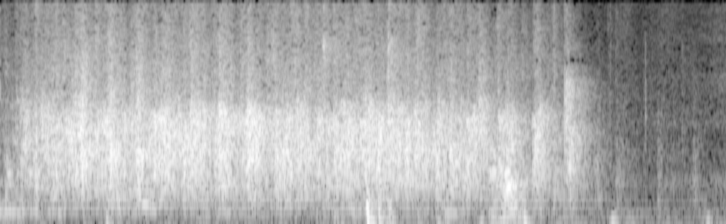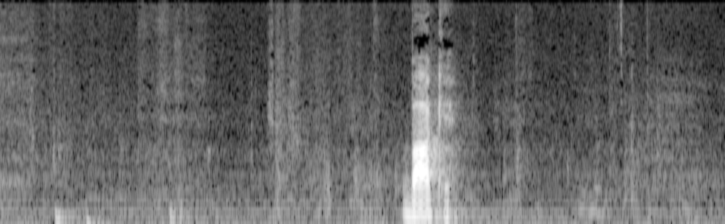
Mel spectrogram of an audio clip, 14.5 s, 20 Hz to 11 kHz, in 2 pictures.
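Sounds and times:
audience applause: 0.0 - 6.1
speech: 11.4 - 11.9.

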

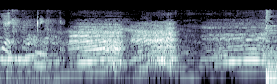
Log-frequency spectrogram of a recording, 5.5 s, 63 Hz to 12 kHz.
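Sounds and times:
speech: 0.2 - 2.5
cow mooing: 1.3 - 5.4.

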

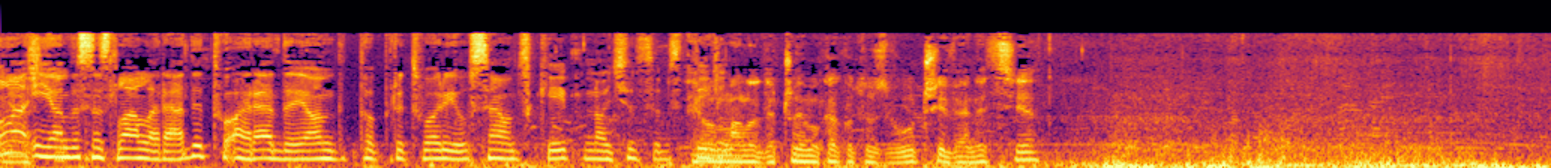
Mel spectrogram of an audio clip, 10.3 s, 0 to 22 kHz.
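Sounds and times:
speech: 0.2 - 7.7
boat moving through water in Venice: 2.9 - 10.3
strong wind roaring across the microphone: 6.6 - 10.3.

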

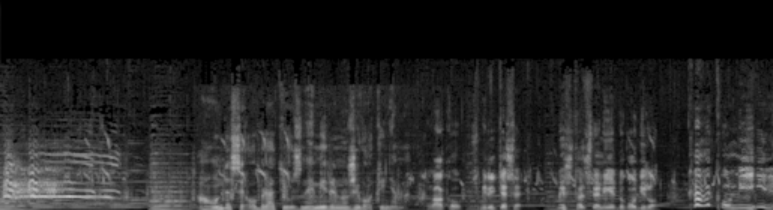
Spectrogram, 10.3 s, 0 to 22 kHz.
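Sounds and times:
rooster crowing: 0.0 - 2.0
speech: 2.8 - 10.3.

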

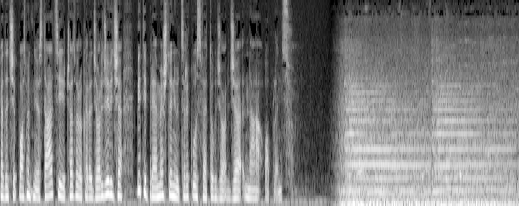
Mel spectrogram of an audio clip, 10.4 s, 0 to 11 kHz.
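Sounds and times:
speech: 0.0 - 6.0
cathedral church bells tolling for a procession bearing royal remains: 6.7 - 10.3.

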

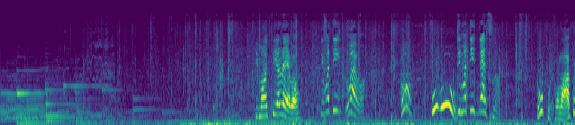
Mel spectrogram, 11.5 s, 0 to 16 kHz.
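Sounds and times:
horse hooves clip-clopping on a hard surface: 1.1 - 11.5
horse whinnying: 1.5 - 2.6
speech: 5.1 - 7.4, 8.0 - 10.1, 10.7 - 11.5.

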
